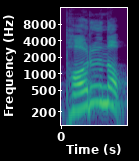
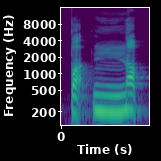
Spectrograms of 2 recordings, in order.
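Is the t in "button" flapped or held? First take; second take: flapped; held. First: The t is flapped like a quick r. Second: The t is a held breath stop. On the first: The speaker calls it wrong. "버른업은 안 돼요" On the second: The speaker calls it right. "숨 참는 소리"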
